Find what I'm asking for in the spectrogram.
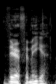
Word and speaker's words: Vera Farmiga: Vera Farmiga.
